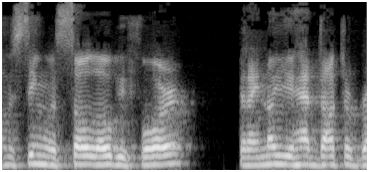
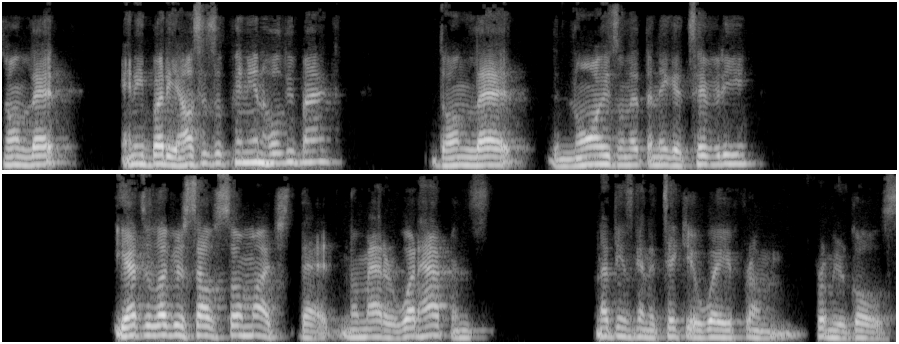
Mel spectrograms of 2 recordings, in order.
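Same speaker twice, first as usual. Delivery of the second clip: moved, emotional voice; 5 dB quieter than usual. Urging a listener not to let negativity hold them back: emotional. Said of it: "Sorry, I get emotional".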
